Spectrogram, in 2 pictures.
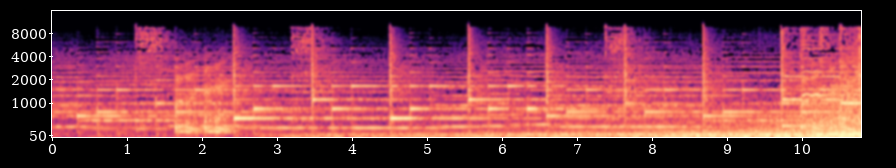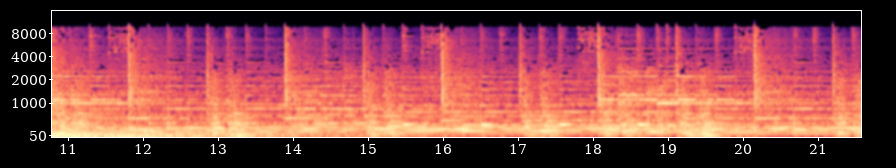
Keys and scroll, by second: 0.0 ctrl+s, 0.4 ctrl+s, 0.8 ctrl+s, 1.7 [, 4.6 ], 6.7 [, 11.3 ], 11.7 [, 14.3 ], 16.4 [, 17.8 ctrl+alt+z, 18.0 ctrl+s, 18.9 ctrl+s, 19.8 ctrl+s, 20.6 ].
